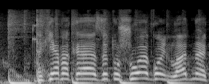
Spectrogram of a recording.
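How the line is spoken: Shouted. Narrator (Russian): крикнул Цыпинг

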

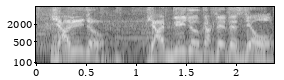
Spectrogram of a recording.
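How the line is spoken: Shouting. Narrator (Russian): кричал он

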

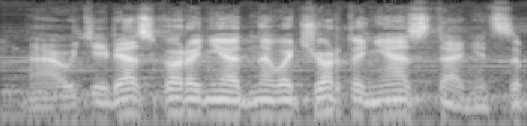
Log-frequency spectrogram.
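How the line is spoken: Grumbling. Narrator (Russian): проворчал Вур

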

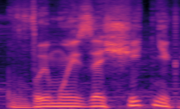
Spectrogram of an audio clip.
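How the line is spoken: Timid question. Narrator (Russian): спросил он робко

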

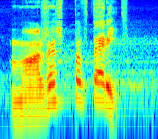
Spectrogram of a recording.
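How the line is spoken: Mocking question. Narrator (Russian): поинтересовался пришелец насмешливо

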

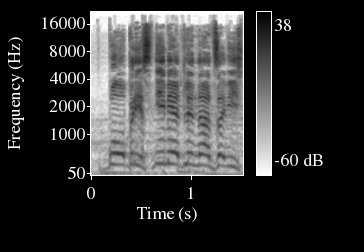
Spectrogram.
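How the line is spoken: Shouting into phone. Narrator (Russian): кричал в трубку Коровин

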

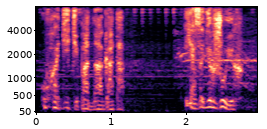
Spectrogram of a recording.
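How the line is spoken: Brave whisper. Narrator (Russian): Кразельчикюс мужественным шепотом сказал

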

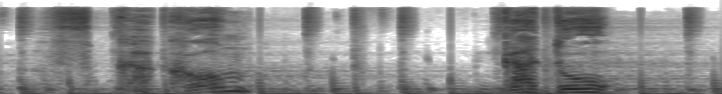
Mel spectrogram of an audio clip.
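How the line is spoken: Forced out through clenched jaws. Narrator (Russian): выдавил он с усилием, сводя челюсти

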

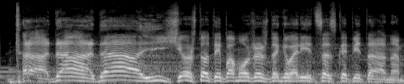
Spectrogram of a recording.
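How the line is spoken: Laughing. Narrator (Russian): рассмеялся контрабандист

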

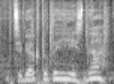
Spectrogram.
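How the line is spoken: Muffled question. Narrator (Russian): глухо спросил он

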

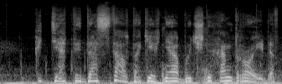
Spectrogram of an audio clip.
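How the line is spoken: Hissed. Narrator (Russian): прошипел Дэн

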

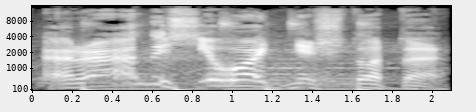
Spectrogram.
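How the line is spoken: Displeased creaky voice. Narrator (Russian): недовольно проскрипел скелет

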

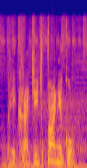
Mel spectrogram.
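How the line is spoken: Hissed again. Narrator (Russian): снова прошипел капитан

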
